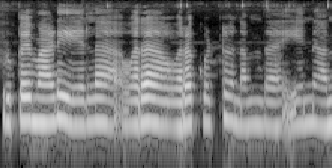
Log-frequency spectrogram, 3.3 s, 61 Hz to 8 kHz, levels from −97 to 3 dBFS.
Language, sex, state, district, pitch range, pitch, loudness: Kannada, female, Karnataka, Shimoga, 215-235 Hz, 225 Hz, -19 LUFS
